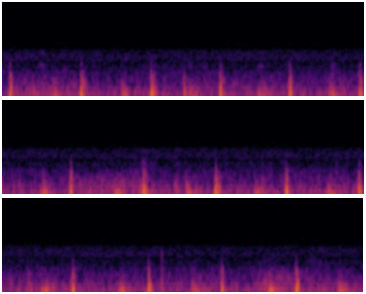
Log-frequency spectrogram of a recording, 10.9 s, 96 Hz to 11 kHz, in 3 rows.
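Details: A normal heartbeat recorded for ASMR with a 3Dio binaural microphone, with no talking: steady, soft low thumps at about 80 beats a minute over a faint low hum.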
